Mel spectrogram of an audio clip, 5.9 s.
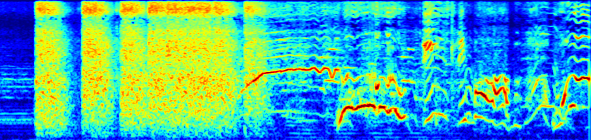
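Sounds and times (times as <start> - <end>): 
firecrackers going off: 0.4 - 2.9
laughter: 2.7 - 5.8.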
